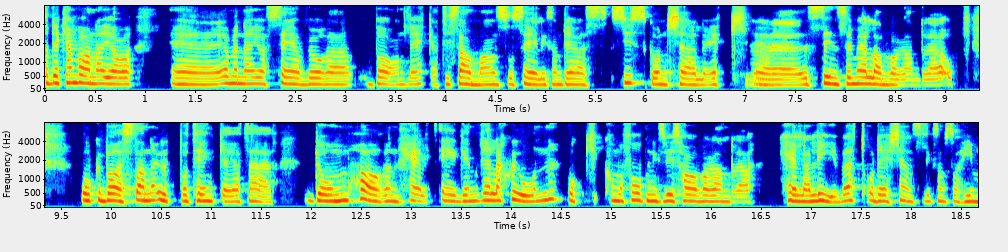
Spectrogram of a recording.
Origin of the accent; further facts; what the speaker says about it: Skåne, Sweden; now in Stockholm, Sweden; Vi är ju födda och uppvuxna i Skåne. Båda två har våra föräldrar där också.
